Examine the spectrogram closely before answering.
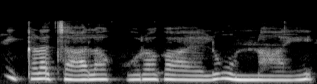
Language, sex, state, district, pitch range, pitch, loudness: Telugu, female, Andhra Pradesh, Sri Satya Sai, 215-240 Hz, 230 Hz, -13 LUFS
